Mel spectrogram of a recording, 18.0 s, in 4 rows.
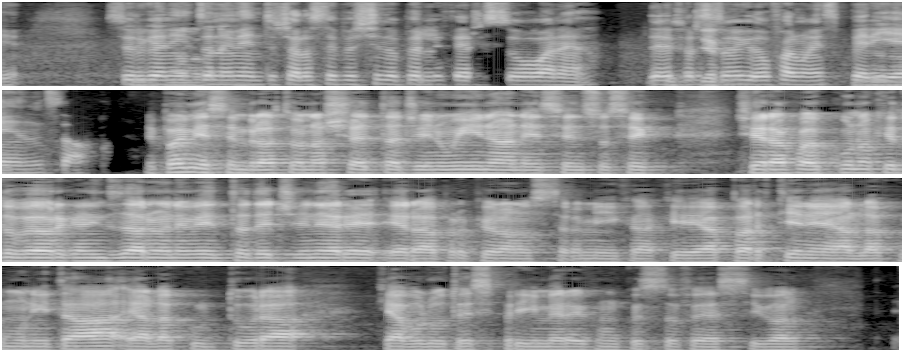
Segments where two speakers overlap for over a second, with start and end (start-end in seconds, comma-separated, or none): none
